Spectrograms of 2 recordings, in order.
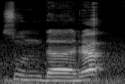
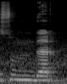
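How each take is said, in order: First: The word ends with a full final vowel. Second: The word ends on a consonant, final vowel dropped. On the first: This is the full pronunciation for chanting. The speaker calls it right. "full pronunciation should come" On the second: This is how it is said in Hindi. The speaker calls it wrong. "in Hindi we say Sundar, but here you cannot say Sundar"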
